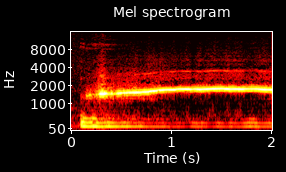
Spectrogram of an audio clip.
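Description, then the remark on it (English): A person hums a low steady tone while whistling a high, slowly rising pitch at the same time, producing an eerie, warbling UFO-like sound held for about two seconds, fairly loud. “Like, you hum and you whistle at the same time.”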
